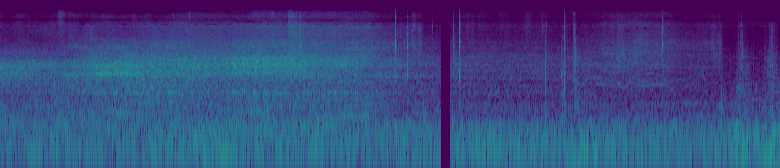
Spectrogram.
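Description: Car moving along a street: steady engine and road noise with a low rumble. The sound drops out completely for a moment about nine seconds in.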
